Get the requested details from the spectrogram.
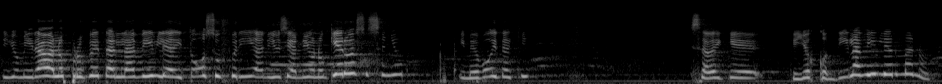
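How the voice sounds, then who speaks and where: A woman's voice: extremely high pitch, a little mellow. A Chilean woman in her thirties giving an earnest, confessional testimony at a church service, often addressing listeners as brother.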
